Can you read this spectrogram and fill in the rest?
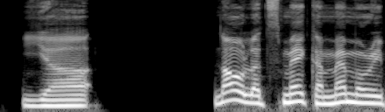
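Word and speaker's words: ياء: The 28th and last letter is ya. Ya is looking like a yellow snake with two yo-yos below it. And it sounds like the letter Y of yellow and yo-yo. You say ya.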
